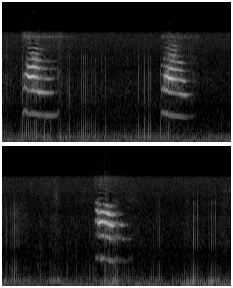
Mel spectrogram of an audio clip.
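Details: Domestic cat giving three loud, clear meows spaced about three seconds apart, each slightly falling in pitch, with quiet background clicks between calls.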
